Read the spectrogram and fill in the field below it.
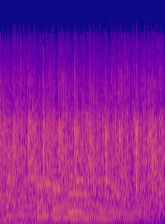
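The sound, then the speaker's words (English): An audience claps steadily and densely as they pray, a continuous wash of many hands, while murmured voices and faint sustained tones sit underneath. “As you clap your hands and pray, they are destroying for your sake.”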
